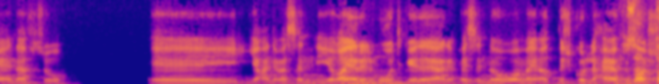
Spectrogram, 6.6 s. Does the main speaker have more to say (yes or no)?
no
